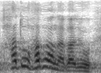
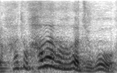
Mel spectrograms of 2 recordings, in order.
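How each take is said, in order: First: Laughing. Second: Frustrated. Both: Shown as a demonstration.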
